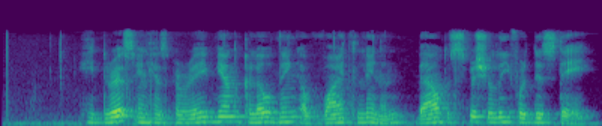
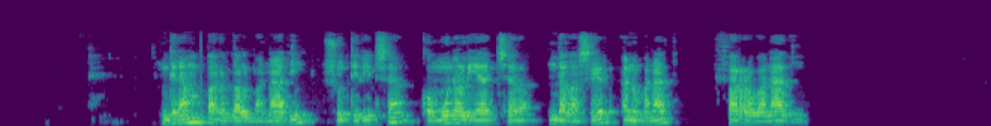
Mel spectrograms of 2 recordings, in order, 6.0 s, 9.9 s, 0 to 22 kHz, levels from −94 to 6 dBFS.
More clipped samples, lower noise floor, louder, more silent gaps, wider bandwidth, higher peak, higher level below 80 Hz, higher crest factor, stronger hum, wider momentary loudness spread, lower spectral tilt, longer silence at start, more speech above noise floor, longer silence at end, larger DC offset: neither; second, -46 dBFS vs -51 dBFS; second, -25 LUFS vs -19 LUFS; second, none vs 7.02-7.13 s; about the same, 8.4 kHz vs 7.8 kHz; second, -6 dBFS vs -2 dBFS; about the same, -56 dBFS vs -54 dBFS; about the same, 18 dB vs 18 dB; neither; about the same, 9 LU vs 8 LU; about the same, -5.5 dB/octave vs -5.5 dB/octave; second, 0.05 s vs 1.6 s; second, 22 dB vs 33 dB; second, 0.05 s vs 1.85 s; neither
